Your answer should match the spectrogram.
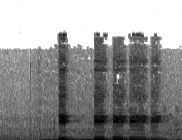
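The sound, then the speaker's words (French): The car of a local viaduct association's treasurer goes by on a quiet countryside road near a viaduct, its low engine rumble topped by a short run of quick horn toots, two or three bursts in a row. “Bon alors, même si on est euh, à la campagne, eh ben, il ben, y, a, y quand même une voiture parce que c'est celle, celle du trésorier de l'association des, amis euh, du viaduc qu'on va retrouver dans quelques instants.”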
